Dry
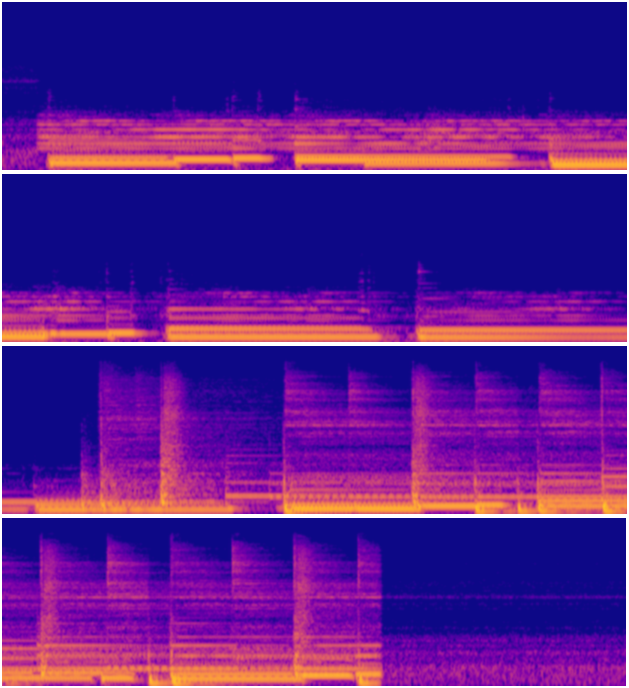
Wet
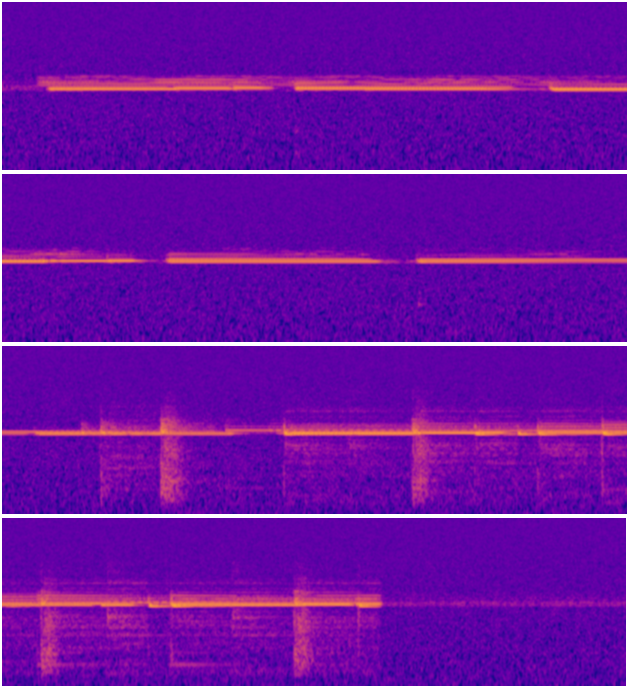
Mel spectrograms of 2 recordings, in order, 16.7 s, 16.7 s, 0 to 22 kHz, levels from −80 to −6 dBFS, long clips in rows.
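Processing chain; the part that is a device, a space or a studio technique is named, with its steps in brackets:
split-band scrambled radio (band-splitting scrambler in four parts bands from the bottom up 2413; band-pass filter 360–3,200 Hz; white noise bed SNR 18 dB)

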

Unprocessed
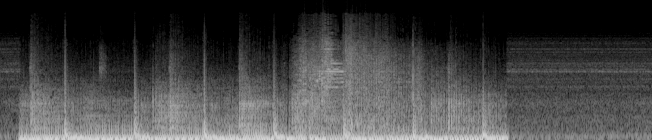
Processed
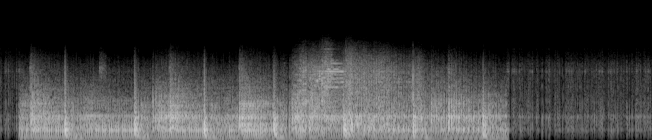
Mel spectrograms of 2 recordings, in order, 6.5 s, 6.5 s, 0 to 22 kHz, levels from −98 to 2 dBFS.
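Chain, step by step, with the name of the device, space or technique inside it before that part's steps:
blown loudspeaker (dead-zone distortion −44.5 dBFS; loudspeaker in its box 190–3,600 Hz, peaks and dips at 210 Hz +8 dB, 340 Hz +4 dB, 550 Hz +10 dB)
level +3 dB

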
